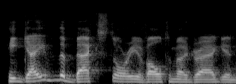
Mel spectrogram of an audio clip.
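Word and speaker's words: Último Dragón: And then he pronounced his name the proper Mexican way, Ultimo Dragon.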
